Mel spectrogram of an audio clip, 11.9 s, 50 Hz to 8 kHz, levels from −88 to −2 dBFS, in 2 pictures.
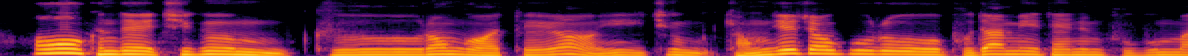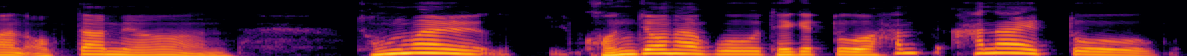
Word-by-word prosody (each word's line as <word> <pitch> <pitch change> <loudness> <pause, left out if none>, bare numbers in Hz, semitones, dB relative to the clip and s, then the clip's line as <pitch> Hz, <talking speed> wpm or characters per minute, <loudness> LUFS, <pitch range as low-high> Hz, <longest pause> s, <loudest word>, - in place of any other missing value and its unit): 어 220 +1 +7
근데 170 -3 +3
지금 150 - +1
그런 140 +4 0
것 140 - +1
같아요. 130 - -1
이 120 +2 -3
지금 130 -4 -4
경제적으로 170 - +2
부담이 165 +6 0
되는 140 0 -2
부분만 130 +2 -4
없다면 130 - -4 0.6
정말 205 +2 +2 0.5
건전하고 170 +2 +1
되게 155 +1 -2
또 145 -2 +1
한 225 - -5
1 230 +1 +1
의 195 -2 -2
또 135 -8 -3
150 Hz, 210 characters per minute, -19 LUFS, 130-175 Hz, 0.6 s, 어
